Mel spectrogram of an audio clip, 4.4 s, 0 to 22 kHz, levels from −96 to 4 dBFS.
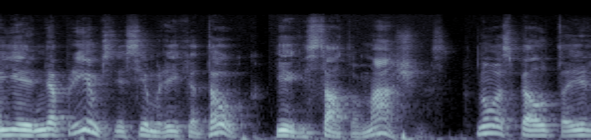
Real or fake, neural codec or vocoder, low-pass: real; none; 14.4 kHz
